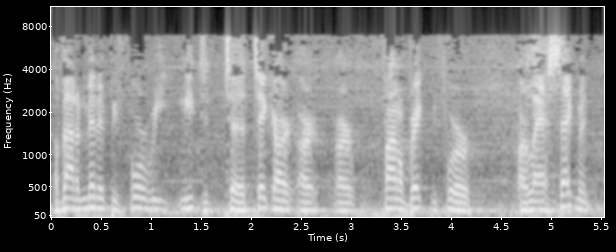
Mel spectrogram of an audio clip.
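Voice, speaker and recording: Man, sports radio host, fairly high voice, muffled lo-fi sound with light hiss. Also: steady tone, normal speed. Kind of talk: casual sports radio chat. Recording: dull lo-fi broadcast with faint hiss.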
